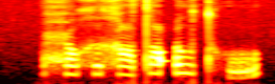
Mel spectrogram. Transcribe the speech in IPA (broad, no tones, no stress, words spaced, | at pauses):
ħɔxəxɵ tˤɵʔu tʰṵ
